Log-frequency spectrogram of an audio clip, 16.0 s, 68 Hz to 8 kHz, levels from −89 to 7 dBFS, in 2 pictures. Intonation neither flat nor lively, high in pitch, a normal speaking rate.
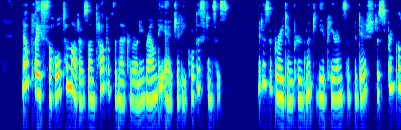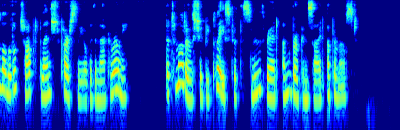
Yes: average, 4.5 semitones; high, 235 Hz; average, 185 wpm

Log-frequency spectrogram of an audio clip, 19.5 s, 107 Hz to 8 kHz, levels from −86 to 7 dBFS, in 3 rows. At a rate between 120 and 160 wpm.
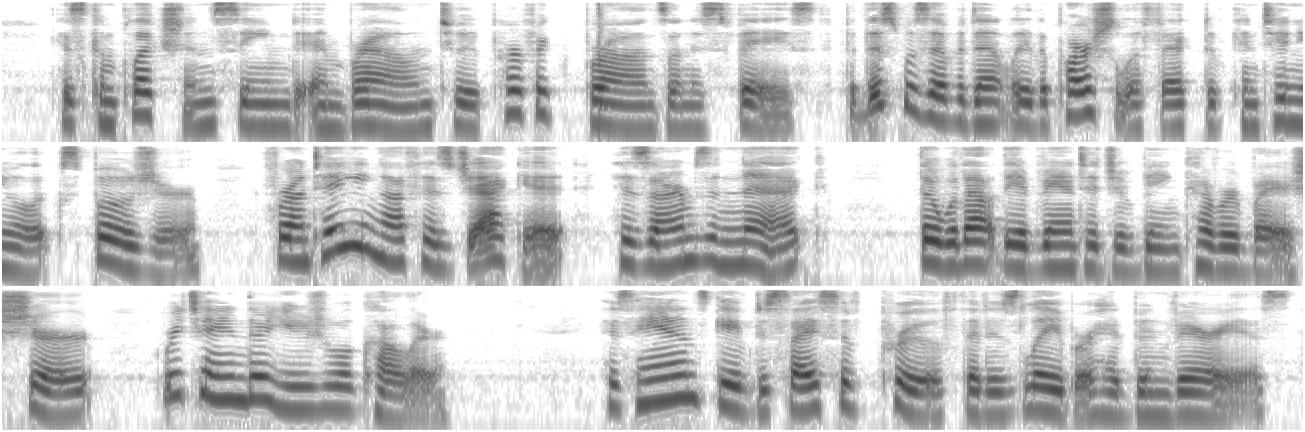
No: average, 170 wpm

